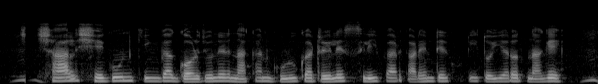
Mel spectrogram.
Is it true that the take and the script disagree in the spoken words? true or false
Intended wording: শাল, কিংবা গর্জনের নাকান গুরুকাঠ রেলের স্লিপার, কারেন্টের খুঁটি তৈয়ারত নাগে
true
